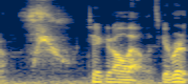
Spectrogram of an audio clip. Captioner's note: air whooshes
